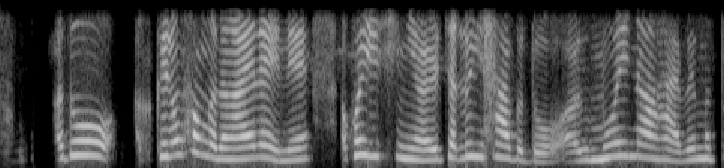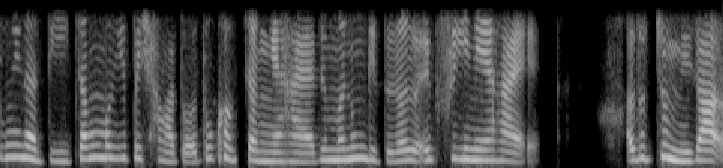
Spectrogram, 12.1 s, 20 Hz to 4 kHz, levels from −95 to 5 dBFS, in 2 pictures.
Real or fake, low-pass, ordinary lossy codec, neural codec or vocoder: real; 3.6 kHz; none; none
